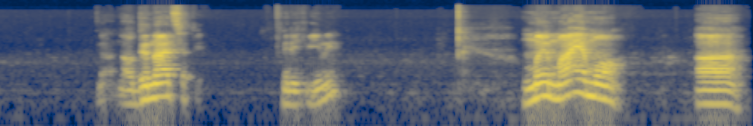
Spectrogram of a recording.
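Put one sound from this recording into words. An older man speaks calmly over an online call, in short bursts with pauses.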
